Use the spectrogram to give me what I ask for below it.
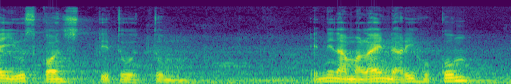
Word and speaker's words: Ius constitutum: itu Ius constitutum ya kita baca use constitutum ini Nama lain dari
